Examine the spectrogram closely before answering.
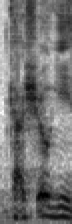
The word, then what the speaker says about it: Khashoggi: Kashogi is the right pronunciation.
